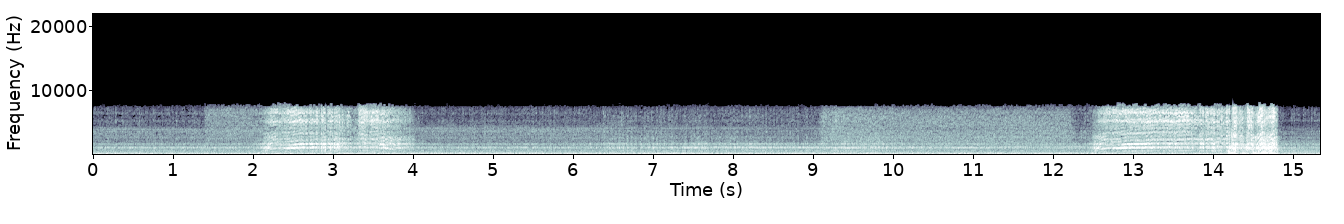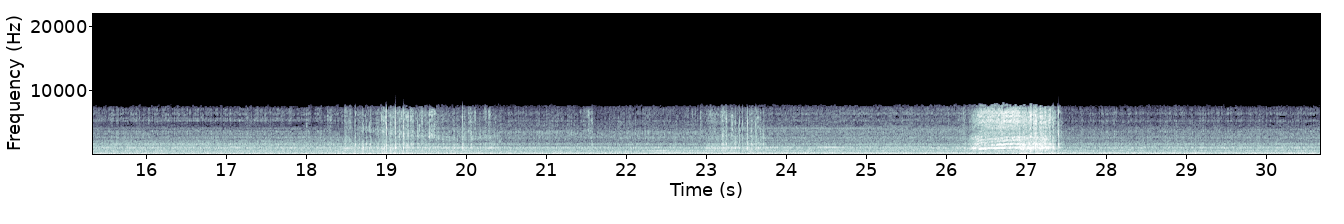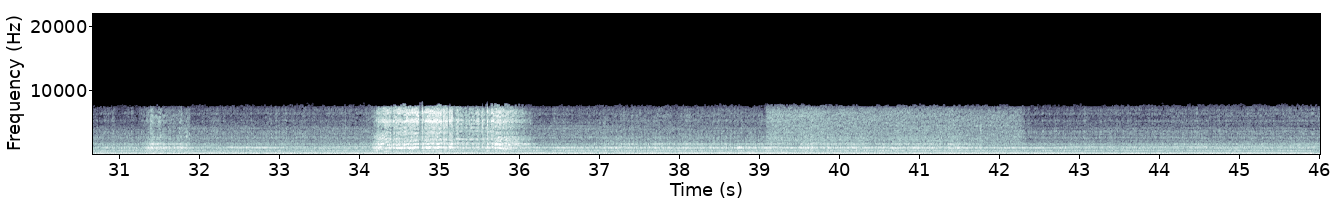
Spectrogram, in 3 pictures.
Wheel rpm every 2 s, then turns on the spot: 0, 110, 10, 20, 20, 10, 100, 70, 0, 20, 10, 10, 0, 50, 0, 10, 0, 100, 30, 30, 20, 0, 0.
6-10 18-24 30-32 36-42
